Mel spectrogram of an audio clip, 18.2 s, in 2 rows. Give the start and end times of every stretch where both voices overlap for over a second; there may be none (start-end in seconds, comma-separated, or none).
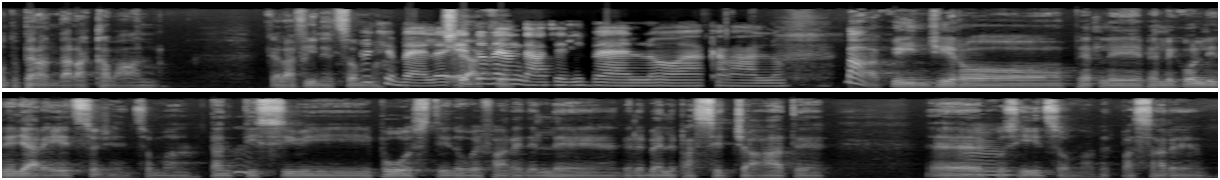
2.7-4.1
